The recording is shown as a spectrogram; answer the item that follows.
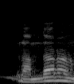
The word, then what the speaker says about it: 람다: 그리스 문자인데 우리가 이름을 뭐라고 읽느냐, 람다라고 읽어. 람다 LAMBDA 이렇게 뭐 영어로 적으면 LAMBDA 이렇게 람다 이렇게 적는다고. B는 무기고.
